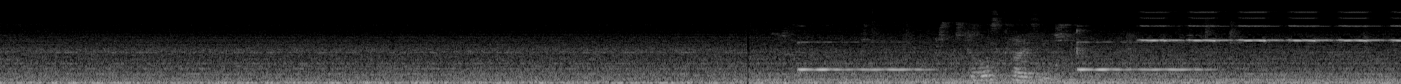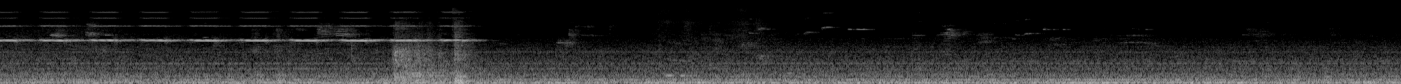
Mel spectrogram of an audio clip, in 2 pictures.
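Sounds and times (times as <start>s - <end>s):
train rumbling on rails: 0.0s - 28.0s
steady high-pitched tone: 7.9s - 9.5s, 10.7s - 18.8s.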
